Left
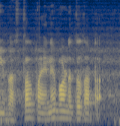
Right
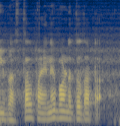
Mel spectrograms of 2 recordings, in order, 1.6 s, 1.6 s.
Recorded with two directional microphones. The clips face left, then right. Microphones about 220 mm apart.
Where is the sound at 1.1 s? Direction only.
20° right (ahead or behind).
